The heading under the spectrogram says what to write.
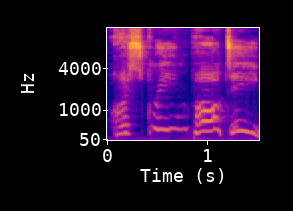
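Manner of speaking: high, slow delighted cry; child thrilled; excited cry. Acted. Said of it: "cried one".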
